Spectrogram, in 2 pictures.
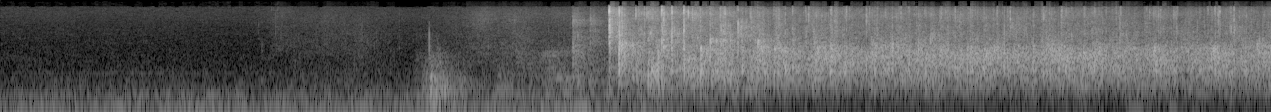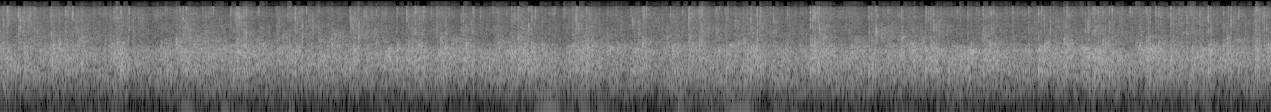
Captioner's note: audience applause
